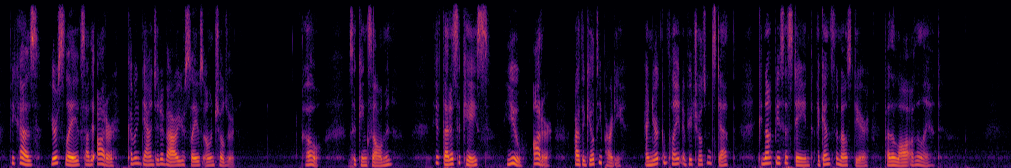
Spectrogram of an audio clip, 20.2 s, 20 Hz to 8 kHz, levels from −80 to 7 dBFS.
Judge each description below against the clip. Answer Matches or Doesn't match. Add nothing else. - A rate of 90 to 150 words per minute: Matches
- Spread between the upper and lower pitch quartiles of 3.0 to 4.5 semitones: Doesn't match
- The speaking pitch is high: Matches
